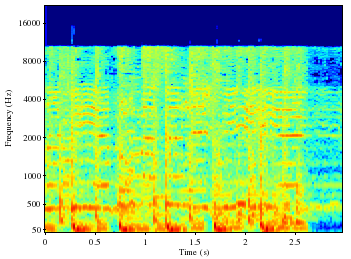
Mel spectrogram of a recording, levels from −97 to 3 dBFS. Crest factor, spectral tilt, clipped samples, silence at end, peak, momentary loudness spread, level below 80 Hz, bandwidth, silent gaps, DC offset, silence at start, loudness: 14 dB; -4.5 dB/octave; under 0.1%; 0 s; 0 dBFS; 3 LU; -18 dBFS; 11 kHz; none; under 0.1%; 0 s; -14 LUFS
